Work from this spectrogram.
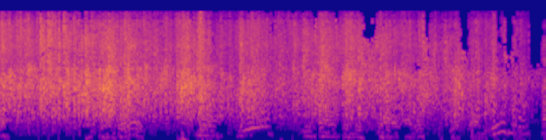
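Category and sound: crowd, applause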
